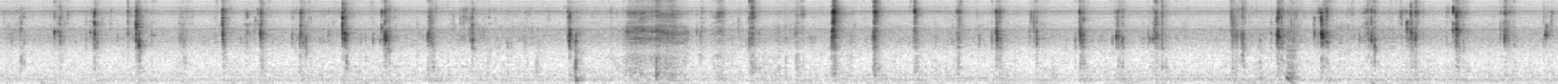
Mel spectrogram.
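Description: Close-miked wet chewing of rice and dal: a steady run of short, sticky mouth clicks and smacks, about two to three a second, with a softer stretch of noise a little past the middle.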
